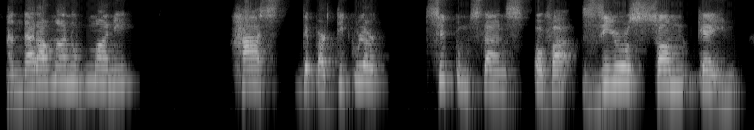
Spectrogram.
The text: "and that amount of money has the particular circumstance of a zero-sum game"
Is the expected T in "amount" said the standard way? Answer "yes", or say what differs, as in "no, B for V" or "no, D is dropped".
no, T is dropped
